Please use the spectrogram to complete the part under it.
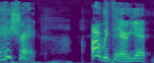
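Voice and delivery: high, eager sidekick calling out; high-pitched acted nagging; pestering movie sidekick. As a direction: pester like an impatient travel companion. Acting Donkey pestering Shrek.

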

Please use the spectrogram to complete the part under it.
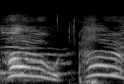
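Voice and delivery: high-pitched calling cry; imitated toddler scream. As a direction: mimic a toddler yelling out in the night. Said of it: "she screams out".

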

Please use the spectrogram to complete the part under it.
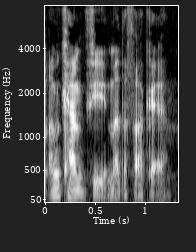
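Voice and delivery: hushed, breathy threat with no voice on the last word; menacing whisper. Retold or imitated. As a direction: drop to a whisper and make it a promise. Threatening comment.

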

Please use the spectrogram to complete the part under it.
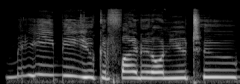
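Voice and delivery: high, drawn-out playful suggestion; coy hint. Pretend. Host slyly hinting to viewers where to find the film, coy. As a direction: float it up high and slow, as if innocently.

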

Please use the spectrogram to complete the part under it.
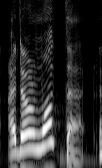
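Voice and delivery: high, loud exaggerated brush-off; mock blunt refusal. Telling a friend how he turned down the salesman, mock blunt. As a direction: toss it back like a cartoon of himself. Retelling his flat refusal.

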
